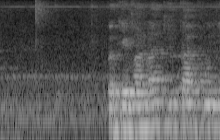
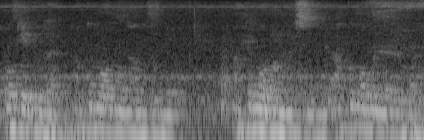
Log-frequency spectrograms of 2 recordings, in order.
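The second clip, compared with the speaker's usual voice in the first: low, soft surrender; submissive prayer; 7 semitones lower, 7 dB quieter than usual. Acted. Believer agreeing to forgive before God, low and soft. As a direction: pray it quietly, pitched well down.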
